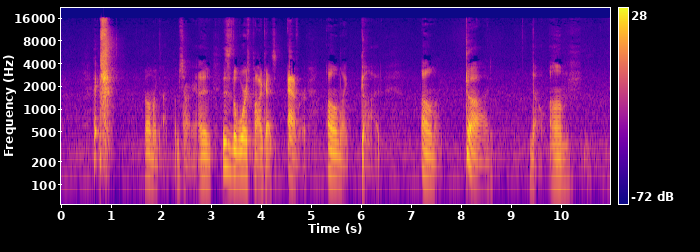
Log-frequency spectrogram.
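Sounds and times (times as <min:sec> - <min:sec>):
speech: 0:00.6 - 0:01.0, 0:01.7 - 0:06.5, 0:07.2 - 0:08.7, 0:09.4 - 0:10.4
sneeze: 0:00.7 - 0:01.2.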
